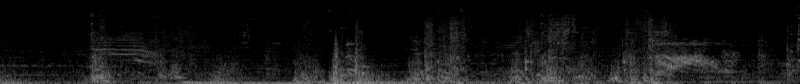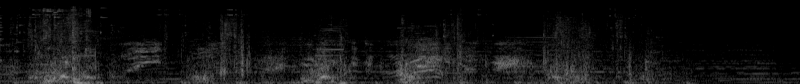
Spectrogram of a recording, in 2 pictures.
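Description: Blades clash and thud in a fierce fight.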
